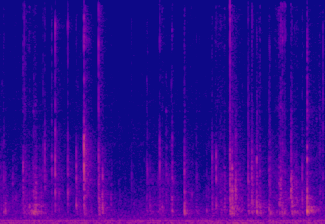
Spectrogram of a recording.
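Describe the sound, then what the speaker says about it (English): Quiet, steady typing on a computer keyboard: quick irregular clicks and taps run close by for a few seconds with no talking. "I cannot type and talk at the same times."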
